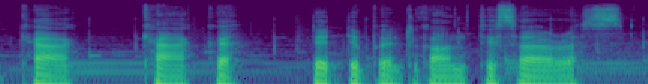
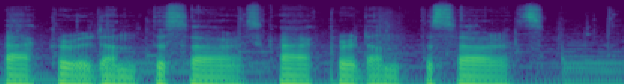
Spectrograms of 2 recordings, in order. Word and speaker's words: Carcharodontosaurus: Despite the H, it's still pronounced Carcha. Yeah, Carcharodontosaurus. Is that right? Carcharodontosaurus.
